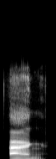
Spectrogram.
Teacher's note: the back of your tongue goes up and the sound is much more open in your throat.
